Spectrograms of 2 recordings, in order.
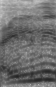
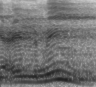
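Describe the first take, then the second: First: The final 'y' sound is short and single. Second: The final 'y' sound is doubled and held. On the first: The speaker calls it wrong. "तो इल्मी नहीं" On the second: The speaker calls it right. "तशद्दुद के साथ बोलना चाहिए"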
